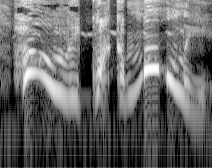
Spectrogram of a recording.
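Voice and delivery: loud high startled cry; exclamation. Acted. Kitten startled by his own mirror, loud and high. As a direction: blurt it out in shock. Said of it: "exclaimed Skippy John Jones".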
